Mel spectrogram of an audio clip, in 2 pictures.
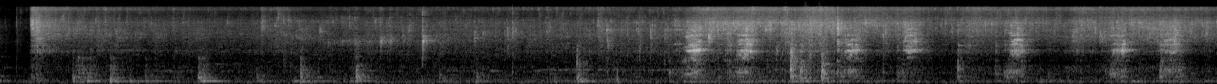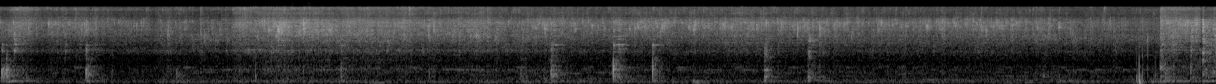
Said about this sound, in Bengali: এবারে পেঁপেগুলো ভেজে নেবো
